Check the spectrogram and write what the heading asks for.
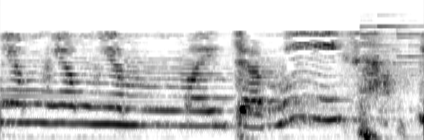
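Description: High-pitched, cat-like cartoon voice holding one long wavering note that slides slowly down, as a cute "yummy" sound while eating. Two quick pitch-sweeping sound effects follow, the second near the end.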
